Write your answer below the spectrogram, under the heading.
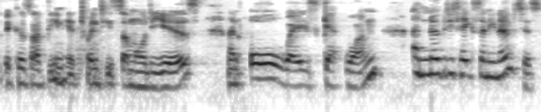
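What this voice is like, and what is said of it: English accent. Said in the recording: “I could just sit and listen to your accent all day long. ... in England, I was waiting for a response to my accent ... I suppose everybody speaks like me in England”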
